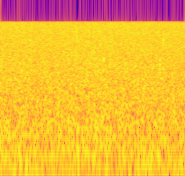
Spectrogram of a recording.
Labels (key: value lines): label: ambient
recorder: HydroMoth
